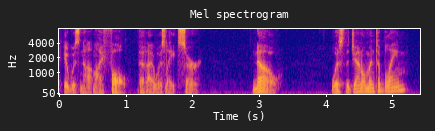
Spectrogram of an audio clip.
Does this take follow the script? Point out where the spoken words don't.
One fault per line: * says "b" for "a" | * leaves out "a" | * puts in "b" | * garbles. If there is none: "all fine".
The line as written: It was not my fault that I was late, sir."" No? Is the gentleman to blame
* says "Was" for "Is"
